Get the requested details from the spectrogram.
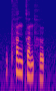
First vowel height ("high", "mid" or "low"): low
